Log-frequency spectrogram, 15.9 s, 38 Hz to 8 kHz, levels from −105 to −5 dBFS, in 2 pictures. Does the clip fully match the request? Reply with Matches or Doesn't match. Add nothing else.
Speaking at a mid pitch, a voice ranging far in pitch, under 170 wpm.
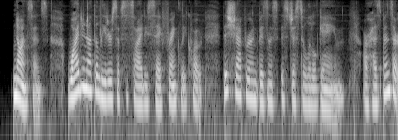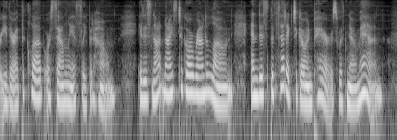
Doesn't match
